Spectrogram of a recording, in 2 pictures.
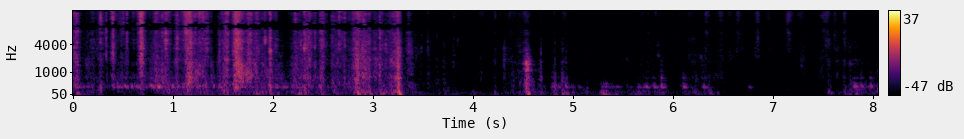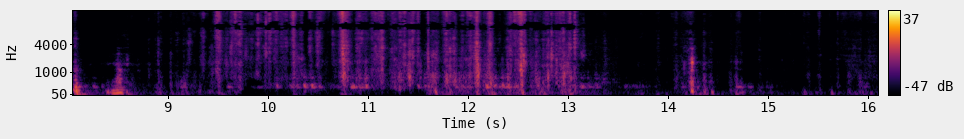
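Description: Foil booster-pack wrapper crinkling and tearing as it is ripped open and handled, in two spells of crackling: one over the first three seconds or so, and another from about eight to thirteen seconds in.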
